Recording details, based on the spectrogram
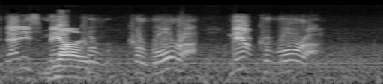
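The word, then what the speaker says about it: Korora: Mount Kurora, right?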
